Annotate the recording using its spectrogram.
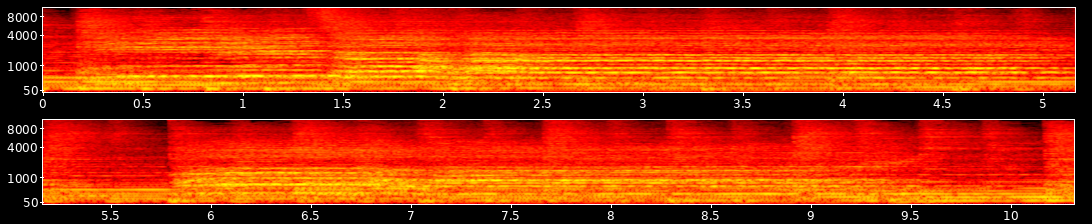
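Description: Mixed church choir singing a gospel song in long held phrases, with a brief break about six seconds in before the next phrase begins.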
